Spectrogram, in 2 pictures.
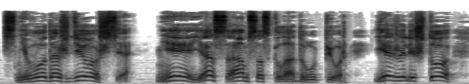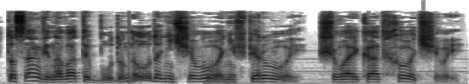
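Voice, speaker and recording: Audiobook: male reader doing a hoarse bearded soldier, gravelly and matter-of-fact. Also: a little high, slow pace, a bit bright, soft background music, exaggerated voice. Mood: wry.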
